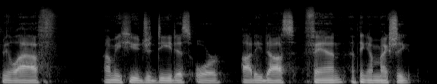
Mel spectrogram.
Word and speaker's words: Adidas: the German sneaker company uh that is actually pronounced Adidas. You'll know it as Adidas. Here in the United States, it is pronounced Adidas.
